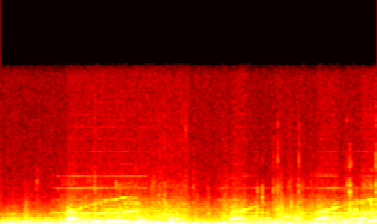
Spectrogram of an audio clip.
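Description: A tram's electric motor whines, rising in pitch as the tram pulls away.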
